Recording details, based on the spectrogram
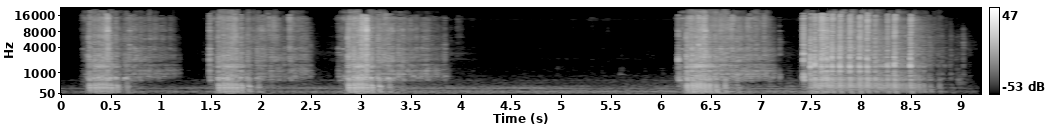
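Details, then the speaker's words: Vintage Homelite 7-19 chainsaw (late 1950s/early 60s) after carburetor cleaning: short ragged bursts of two-stroke firing that catch and die within a second; worn carburetor diaphragm needs replacing, so it won't keep running. "It's not perfect. It needs a new diaphragm put in it, but maybe hopefully it'll do good enough to where we can crank it up and run it for a minute."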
